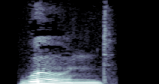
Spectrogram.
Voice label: "wound", voice, english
